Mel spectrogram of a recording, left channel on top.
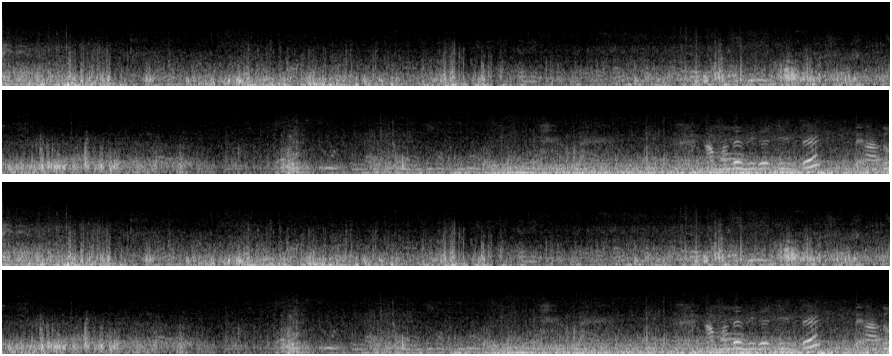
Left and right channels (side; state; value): both; identical; correlation 1.00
